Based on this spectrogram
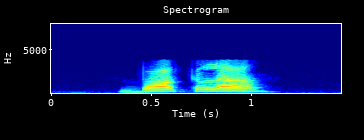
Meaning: broad bean, Vicia faba
- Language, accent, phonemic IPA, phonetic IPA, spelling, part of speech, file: Armenian, Eastern Armenian, /bɑkˈlɑ/, [bɑklɑ́], բակլա, noun, Hy-բակլա.ogg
